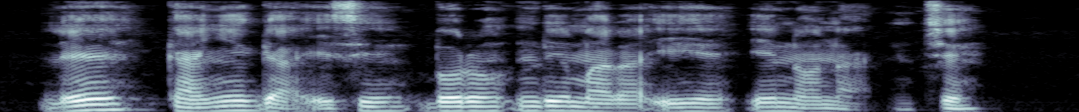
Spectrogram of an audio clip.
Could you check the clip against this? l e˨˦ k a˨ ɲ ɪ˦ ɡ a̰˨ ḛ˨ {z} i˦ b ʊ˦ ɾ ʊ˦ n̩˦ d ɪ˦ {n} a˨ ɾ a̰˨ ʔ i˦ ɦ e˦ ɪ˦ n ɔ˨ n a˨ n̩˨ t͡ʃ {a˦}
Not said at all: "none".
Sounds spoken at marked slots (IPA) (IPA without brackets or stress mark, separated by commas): s, m, e˦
